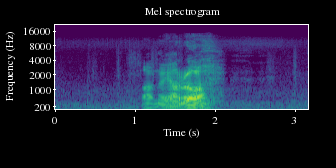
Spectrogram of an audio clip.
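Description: A man answers calmly.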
